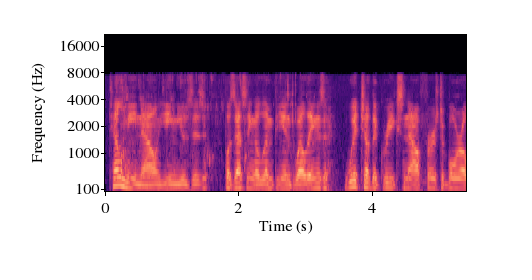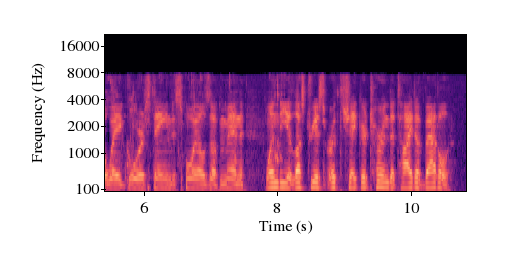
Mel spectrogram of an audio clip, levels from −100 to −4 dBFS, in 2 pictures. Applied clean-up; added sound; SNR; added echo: neural mask model Resemble Enhance denoiser.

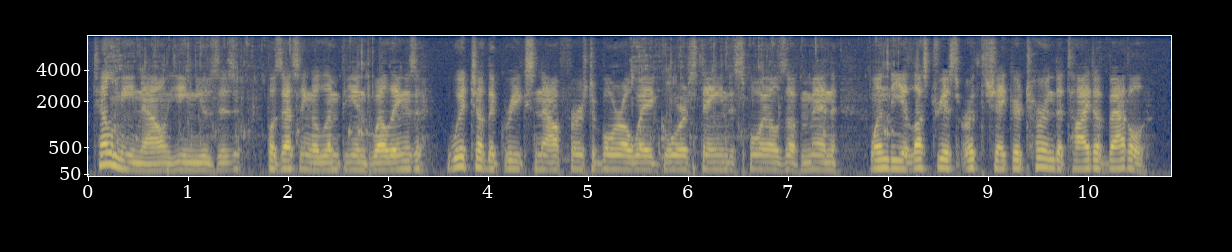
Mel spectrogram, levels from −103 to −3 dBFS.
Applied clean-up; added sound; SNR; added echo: none; Liquid; 18 dB; none.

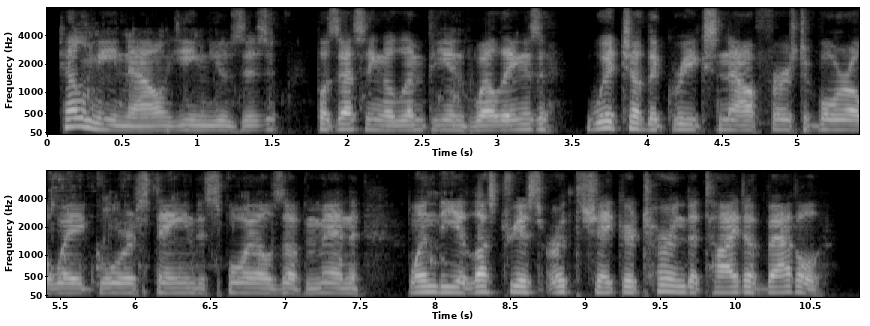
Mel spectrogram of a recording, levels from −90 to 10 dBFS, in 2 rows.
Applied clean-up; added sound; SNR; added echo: neural mask model DeepFilterNet 3.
